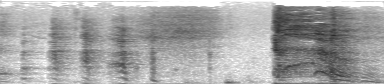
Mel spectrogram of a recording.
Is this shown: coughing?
yes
